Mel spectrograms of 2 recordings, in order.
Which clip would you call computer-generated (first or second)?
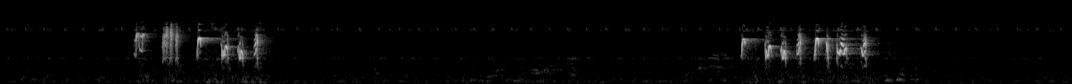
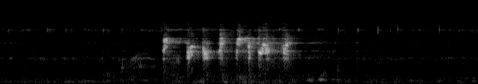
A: second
